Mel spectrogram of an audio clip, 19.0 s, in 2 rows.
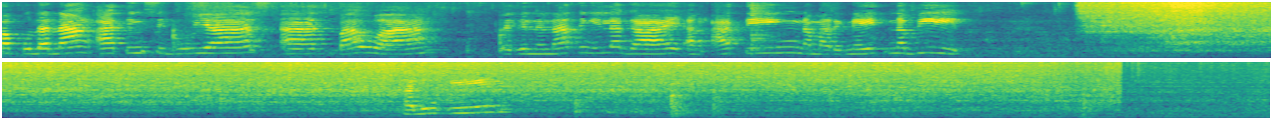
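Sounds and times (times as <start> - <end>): meat sizzling in hot oil: 8.0 - 19.0.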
